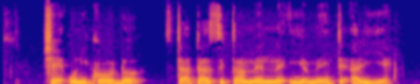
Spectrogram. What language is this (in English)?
Esperanto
